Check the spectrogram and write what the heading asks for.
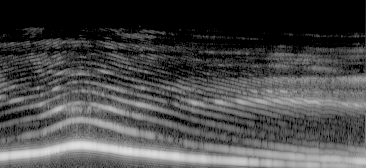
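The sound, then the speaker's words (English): A single voice sings a smooth siren-like glide on an "ee" vowel, rising quickly at first and then sliding slowly down in one sustained, clear tone, steady in loudness. “Um, and you know, vowels like e are great for that. Like if you can siren up e,”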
